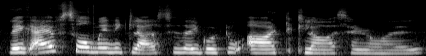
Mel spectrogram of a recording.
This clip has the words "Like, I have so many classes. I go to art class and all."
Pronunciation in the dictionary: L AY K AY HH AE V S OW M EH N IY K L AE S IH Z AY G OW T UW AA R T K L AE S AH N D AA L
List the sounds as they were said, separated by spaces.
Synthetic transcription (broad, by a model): L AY K AY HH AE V S OW M EH N IY K L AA S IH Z AY G OW T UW AA R T K L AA S AH N D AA L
